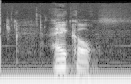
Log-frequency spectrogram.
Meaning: 1. acorn 2. glans penis 3. jerk, arse, prick
- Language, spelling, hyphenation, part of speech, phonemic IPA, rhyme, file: Dutch, eikel, ei‧kel, noun, /ˈɛi̯.kəl/, -ɛi̯kəl, Nl-eikel.ogg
